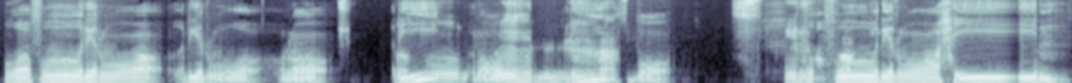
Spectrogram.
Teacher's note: ro bertasydid fathah harus dibaca tebal atau tafkhim. Jangan sampai sama.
